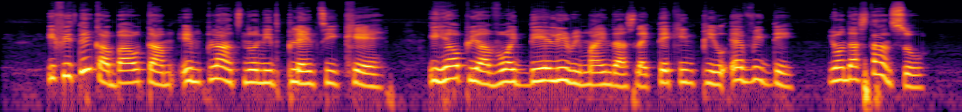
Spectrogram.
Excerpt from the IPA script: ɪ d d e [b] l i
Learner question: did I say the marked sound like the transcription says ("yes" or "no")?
no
